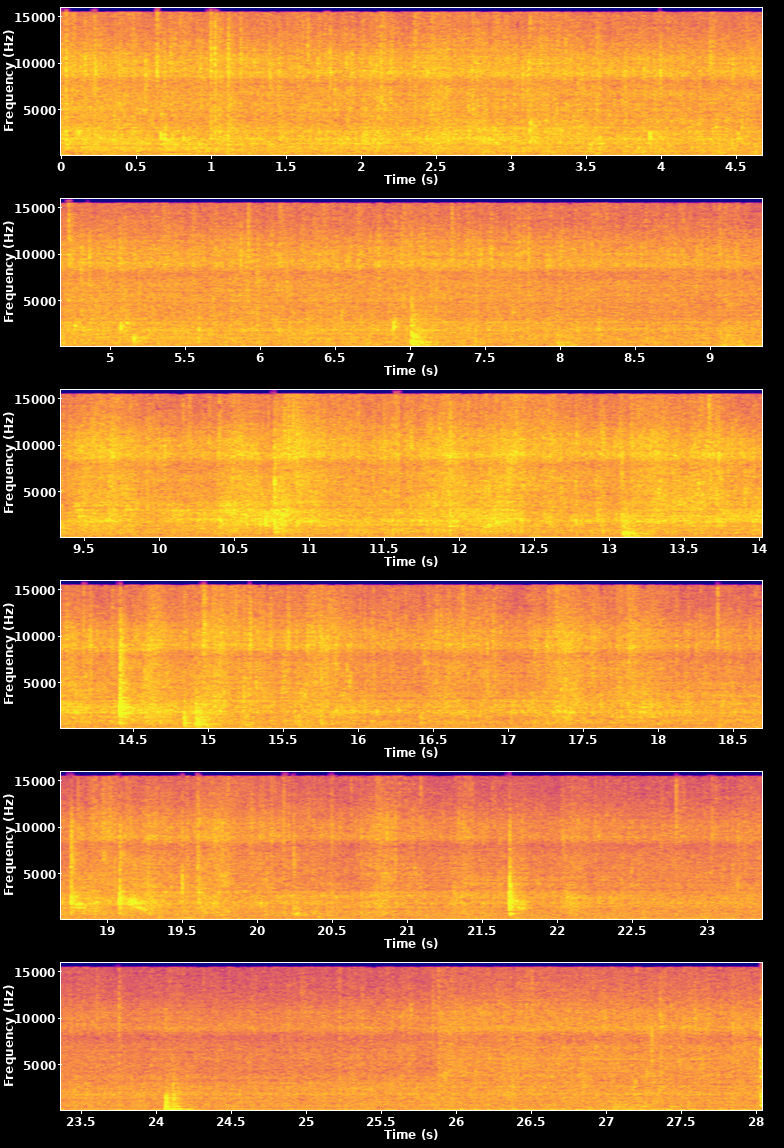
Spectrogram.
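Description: Marinated pork chunks sizzling steadily in a hot nonstick wok as they are stirred with a spatula, with a few sharp knocks of the spatula against the pan.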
